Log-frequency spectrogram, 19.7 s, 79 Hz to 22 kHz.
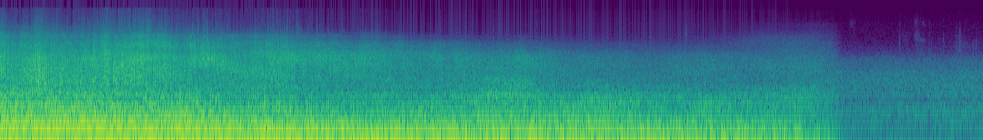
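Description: Twin jet engines of a Spanair Airbus A321 at takeoff thrust on the takeoff roll: a loud, steady roar that slowly loses its high end and fades as the airliner lifts off and climbs away. The roar cuts off suddenly near the end, leaving a much quieter background.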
